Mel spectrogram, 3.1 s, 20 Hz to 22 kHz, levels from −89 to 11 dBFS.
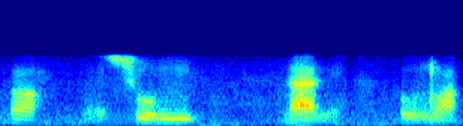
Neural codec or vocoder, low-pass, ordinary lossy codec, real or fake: codec, 24 kHz, 0.9 kbps, WavTokenizer, large speech release; 3.6 kHz; Opus, 16 kbps; fake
